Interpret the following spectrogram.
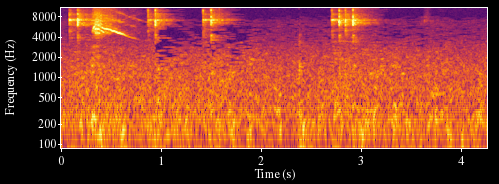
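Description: Near silence with several faint computer mouse clicks, scattered singly and in small groups.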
